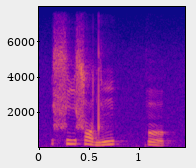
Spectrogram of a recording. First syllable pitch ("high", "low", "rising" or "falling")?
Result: high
